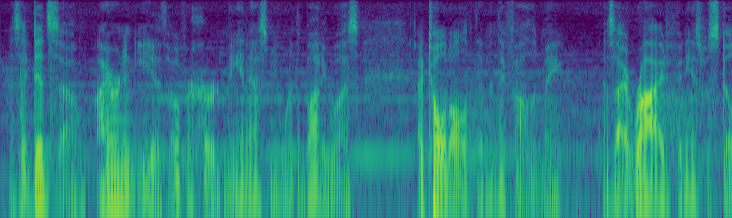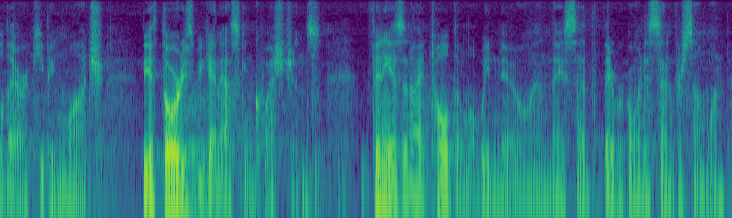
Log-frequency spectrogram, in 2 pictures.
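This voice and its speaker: A man's voice: low voice, big pitch swings, quick pace, vocal fry, full character voice. A man playing a curious, compassionate young army private who also narrates a fantasy audio drama. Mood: grave, narrating. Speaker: narrator and lead actor in an audio roleplay. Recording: reverberant, with music underneath.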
